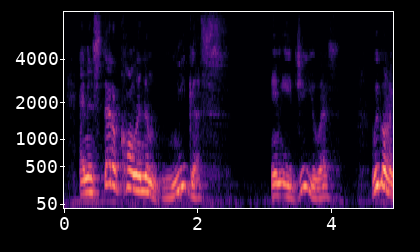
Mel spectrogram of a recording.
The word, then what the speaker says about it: negus: and their dignity and instead of calling them negus neg us we're going to get rid of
